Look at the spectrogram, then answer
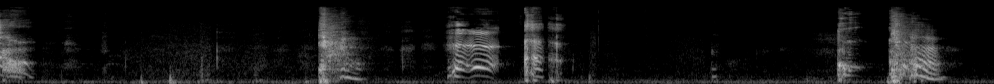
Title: Fake coughing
